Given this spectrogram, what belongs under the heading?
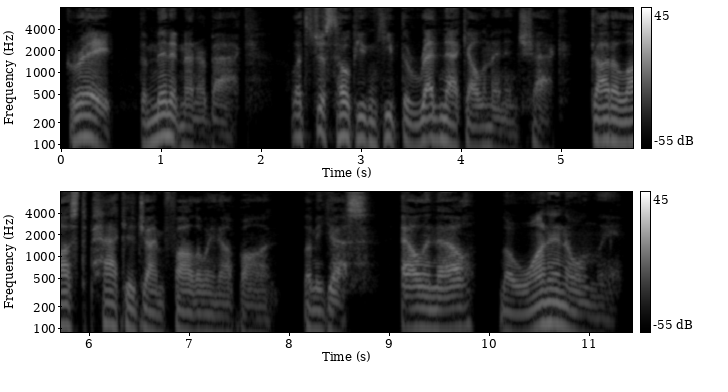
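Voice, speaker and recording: A man's voice: low voice, animated, moderate pace, no room sound, studio quality. A man playing a wry, wisecracking undercover agent in a video game, with a casual, sardonic delivery. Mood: guarded, dry. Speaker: voice actor playing a game companion. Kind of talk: video game character dialogue.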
